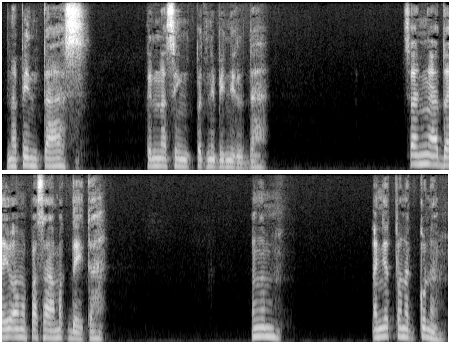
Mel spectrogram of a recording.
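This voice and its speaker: A man's voice: medium pitch, darkish tone, no echo, clean studio sound, close to an everyday voice. A man acting in an Ilocano radio drama as a frank friend, speaking in an emphatic, questioning way. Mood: frank discussion.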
